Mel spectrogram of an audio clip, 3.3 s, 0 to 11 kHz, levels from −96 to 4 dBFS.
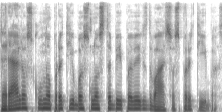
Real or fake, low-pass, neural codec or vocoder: real; 9.9 kHz; none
